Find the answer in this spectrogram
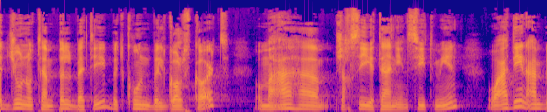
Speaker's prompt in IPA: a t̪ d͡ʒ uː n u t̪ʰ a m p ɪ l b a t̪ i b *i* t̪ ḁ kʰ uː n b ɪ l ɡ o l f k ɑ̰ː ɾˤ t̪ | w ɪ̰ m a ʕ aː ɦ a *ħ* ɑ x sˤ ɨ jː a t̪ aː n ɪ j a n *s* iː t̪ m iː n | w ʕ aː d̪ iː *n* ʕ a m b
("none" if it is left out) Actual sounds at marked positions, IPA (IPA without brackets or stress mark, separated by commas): ɪ, ʃ, s, n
